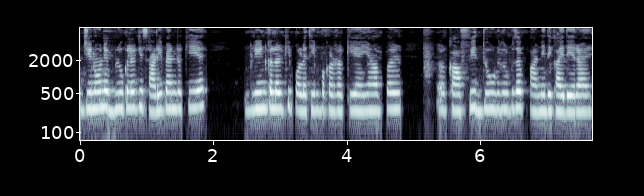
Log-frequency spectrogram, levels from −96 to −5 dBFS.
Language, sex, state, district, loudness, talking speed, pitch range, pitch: Hindi, female, Delhi, New Delhi, -17 LUFS, 195 wpm, 245-275 Hz, 260 Hz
